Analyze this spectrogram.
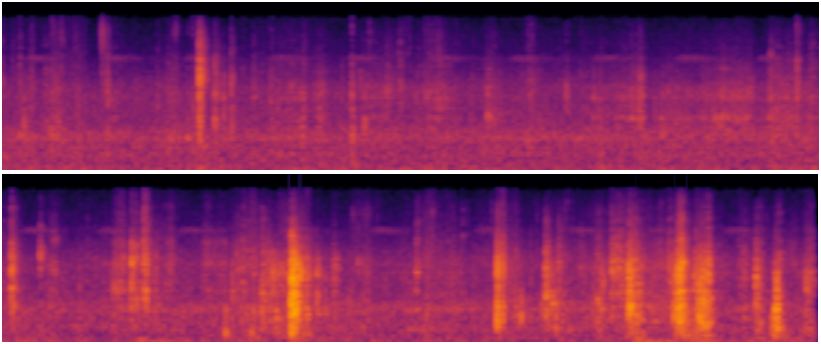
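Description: Bamboo strips knock and rattle as someone handles them.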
